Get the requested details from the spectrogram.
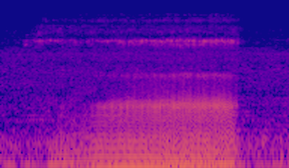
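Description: A sleeping Boston Terrier snores with a low, rumbling, drawn-out breath.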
